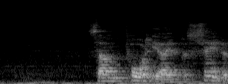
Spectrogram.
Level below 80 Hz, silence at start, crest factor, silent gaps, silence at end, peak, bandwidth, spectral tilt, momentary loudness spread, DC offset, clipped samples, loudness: -46 dBFS; 0 s; 18 dB; none; 0 s; -10 dBFS; 8.4 kHz; -7 dB/octave; 8 LU; under 0.1%; under 0.1%; -27 LUFS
